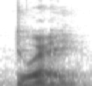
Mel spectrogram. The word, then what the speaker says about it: dui: For some reason, UI is pronounced way, not, I would have guessed it would be we. It isn't. So like DUI would be dway.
